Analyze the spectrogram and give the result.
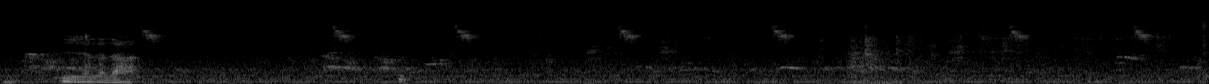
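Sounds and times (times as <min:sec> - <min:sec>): bird chirping faintly: 0:02.8 - 0:04.9, 0:05.8 - 0:12.0.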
